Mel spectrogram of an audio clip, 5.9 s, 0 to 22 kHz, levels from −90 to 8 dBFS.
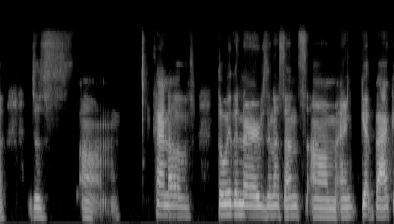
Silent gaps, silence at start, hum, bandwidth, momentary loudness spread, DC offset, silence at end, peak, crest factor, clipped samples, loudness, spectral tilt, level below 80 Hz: none; 0 s; none; 12.5 kHz; 17 LU; under 0.1%; 0 s; -8 dBFS; 20 dB; under 0.1%; -28 LUFS; -4 dB/octave; -80 dBFS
